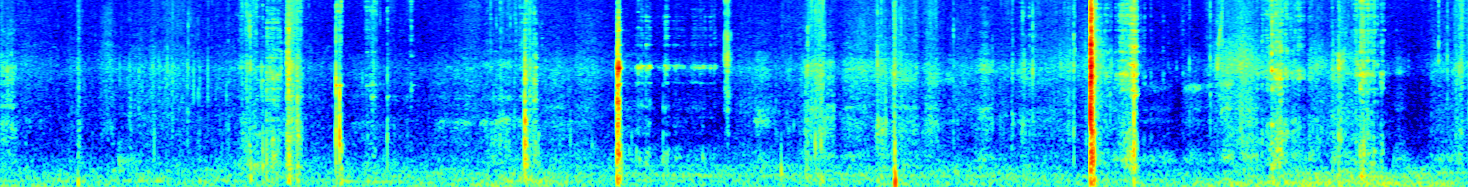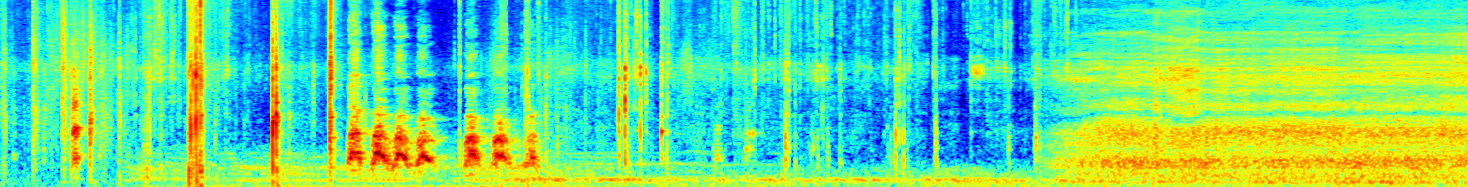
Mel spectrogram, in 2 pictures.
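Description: Kitchen preparation sounds: scattered clicks and knocks of cookware and utensils, with a quick run of short pitched squeaks about two-thirds of the way in. A steady rushing noise starts a few seconds before the end and is the loudest sound.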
